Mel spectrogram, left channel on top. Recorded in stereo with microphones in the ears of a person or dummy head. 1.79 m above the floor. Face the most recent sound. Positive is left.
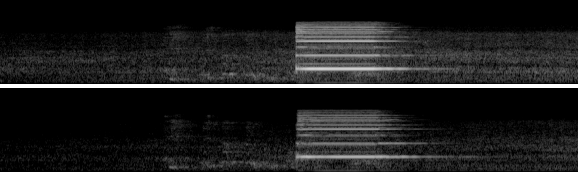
turn(degrees=70)  # may be behind; listen again after turning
